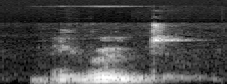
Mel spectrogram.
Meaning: 1. The capital and largest city of Lebanon 2. The capital and largest city of Lebanon.: The Lebanese government 3. The drinking game of beer pong
- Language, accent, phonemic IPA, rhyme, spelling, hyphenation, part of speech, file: English, Southern England, /beɪˈɹuːt/, -uːt, Beirut, Bei‧rut, proper noun, LL-Q1860 (eng)-Beirut.wav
